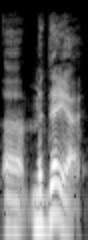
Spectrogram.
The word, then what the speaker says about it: Midea: Midea, M-I-D-E-A.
